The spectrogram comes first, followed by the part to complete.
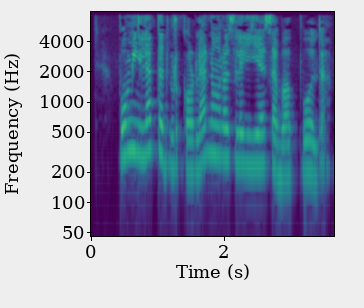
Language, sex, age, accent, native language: Uzbek, female, 19-29, Toshkent viloyati, Uzbek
